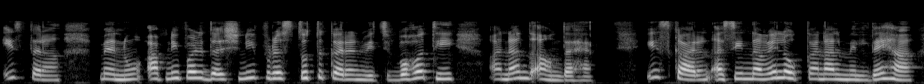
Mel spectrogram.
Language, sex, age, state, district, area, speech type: Punjabi, female, 18-30, Punjab, Jalandhar, urban, spontaneous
